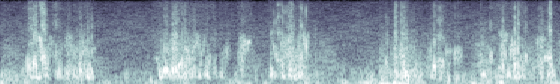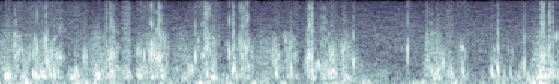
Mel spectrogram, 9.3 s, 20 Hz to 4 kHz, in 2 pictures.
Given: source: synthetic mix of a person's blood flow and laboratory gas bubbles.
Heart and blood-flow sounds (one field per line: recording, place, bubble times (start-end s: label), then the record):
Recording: Doppler ultrasound of blood flow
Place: subclavian vein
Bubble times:
0.16-0.80 s: bubbles
1.26-1.93 s: bubbles
1.97-2.10 s: bubbles
2.25-2.60 s: bubbles
3.15-3.85 s: bubbles
3.98-4.00 s: bubbles
4.04-4.65 s: bubbles
4.75-5.40 s: bubbles
5.46-6.09 s: bubbles
6.21-6.50 s: bubbles
6.54-6.80 s: bubbles
6.90-7.65 s: bubbles
8.03-8.10 s: bubbles
8.20-8.57 s: bubbles
8.71-9.05 s: bubbles
9.10-9.33 s: bubbles
From the record:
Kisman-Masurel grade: 342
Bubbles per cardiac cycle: rolling drumbeat, 9 or more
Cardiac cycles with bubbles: 100%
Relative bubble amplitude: moderate (0.250 to 0.450)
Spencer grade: 3 (all of the cardiac periods contain showers or single bubble signals, but not dominating or overriding the cardiac motion signals)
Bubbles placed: anywhere in the cardiac cycle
